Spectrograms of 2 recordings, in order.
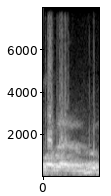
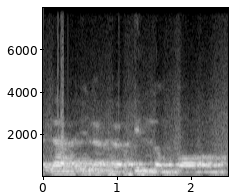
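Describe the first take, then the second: First: The phrase is rushed and slurred together. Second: The phrase is slow with clear long vowels. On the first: The speaker calls it wrong. "nggak jelas" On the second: The speaker calls it right. "mestinya santai"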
